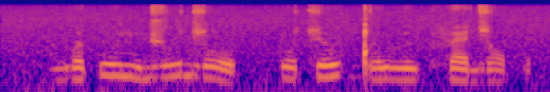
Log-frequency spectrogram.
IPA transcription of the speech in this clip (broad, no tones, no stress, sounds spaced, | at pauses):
ɡʷ æ p w ʉ m d͡ʒ u d͡z o | p o t͡s ø w ɡ͡ǃ œ w l ʉ p f æ d͡z ɔ p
